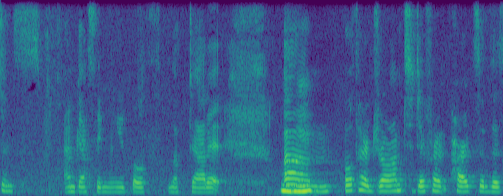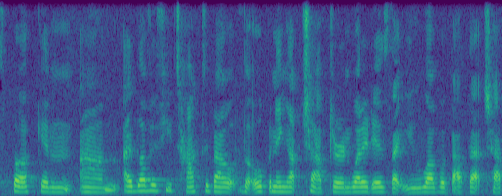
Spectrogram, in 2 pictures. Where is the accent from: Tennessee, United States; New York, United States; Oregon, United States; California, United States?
New York, United States; New York City; now in New England, United States; growing up in New York City and then moving to New England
